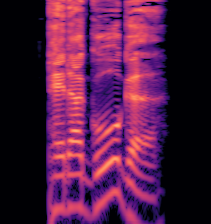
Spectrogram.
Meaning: pedagogue (teacher)
- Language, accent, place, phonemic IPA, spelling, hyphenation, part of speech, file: German, Germany, Berlin, /pɛdaˈɡoːɡə/, Pädagoge, Pä‧d‧a‧go‧ge, noun, De-Pädagoge.ogg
